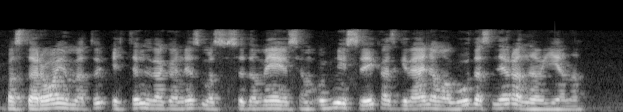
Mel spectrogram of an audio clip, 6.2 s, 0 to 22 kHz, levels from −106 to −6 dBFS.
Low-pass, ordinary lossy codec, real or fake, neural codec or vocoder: 7.2 kHz; AAC, 64 kbps; real; none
